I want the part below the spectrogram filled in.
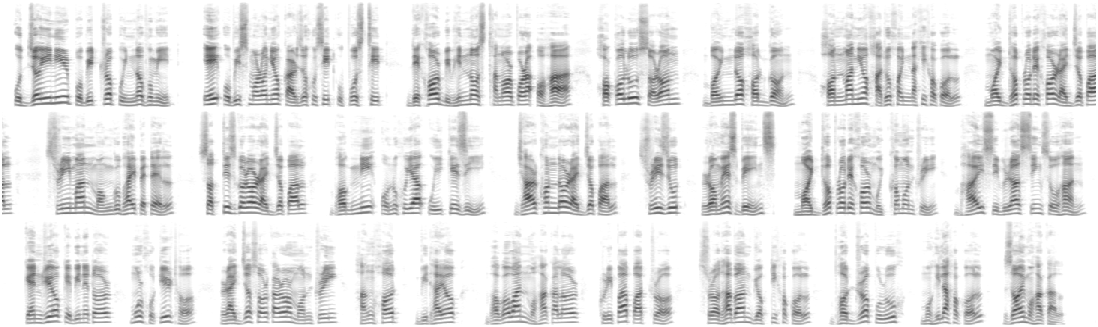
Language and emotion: Assamese, neutral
